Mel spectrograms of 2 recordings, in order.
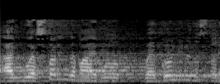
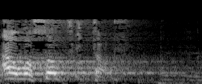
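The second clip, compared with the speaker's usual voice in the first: slow, stretched, higher mock annoyance; ticked off; 7 semitones higher, 4 dB louder, much slower than usual. Preacher tells congregation how ticked off he was. Preacher recalls anger at hack.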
